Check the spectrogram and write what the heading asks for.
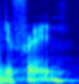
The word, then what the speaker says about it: Dufresne: I'm trying to guess if you pronounce this Dufresne. Yes, Dufresne. Yeah, just like Andy Dufresne in Shawshank Redemption.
